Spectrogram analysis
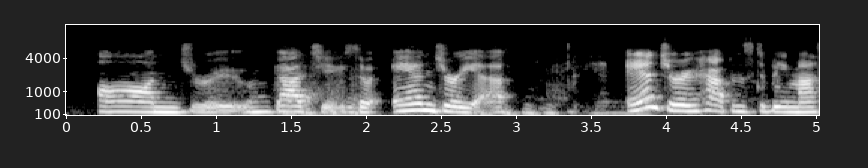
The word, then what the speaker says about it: Andrea: Pronounce like Andrew, not Andrew. Got you. So Andrea.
